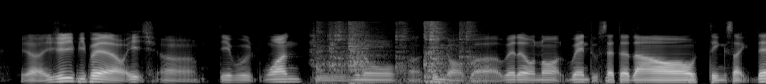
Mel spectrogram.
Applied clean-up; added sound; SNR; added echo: none; Dishes, pots, and pans; 14 dB; none.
